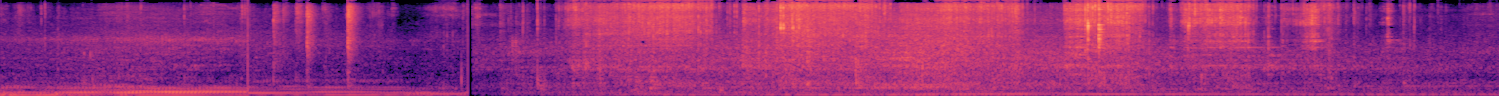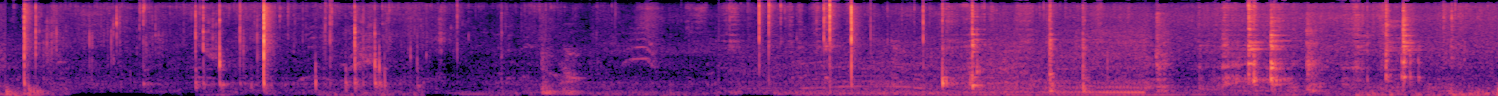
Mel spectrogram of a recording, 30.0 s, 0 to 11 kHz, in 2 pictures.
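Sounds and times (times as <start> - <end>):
dried fruit rustling into water: 5.4 - 19.6.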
